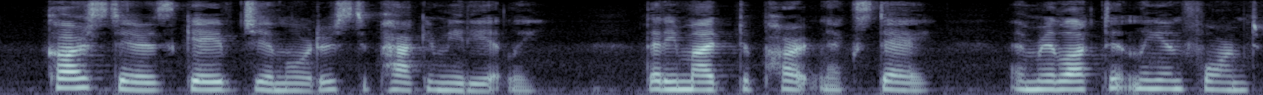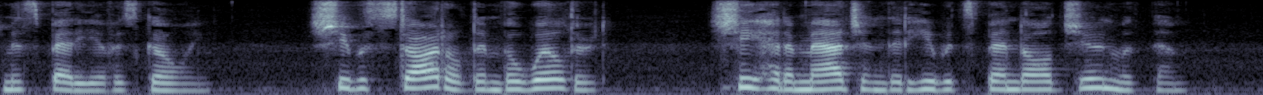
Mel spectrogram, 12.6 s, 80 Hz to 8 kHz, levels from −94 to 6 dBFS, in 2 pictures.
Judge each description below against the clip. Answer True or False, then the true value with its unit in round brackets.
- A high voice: True (200 Hz)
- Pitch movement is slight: True (2.2 semitones)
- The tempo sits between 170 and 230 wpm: True (175 wpm)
